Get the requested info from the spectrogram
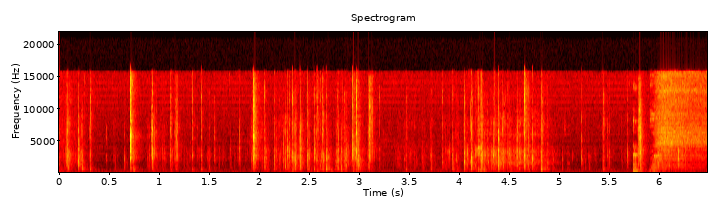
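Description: Typing on a computer keyboard: a faint, irregular run of keystrokes, with one louder key strike near the end.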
